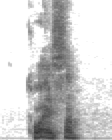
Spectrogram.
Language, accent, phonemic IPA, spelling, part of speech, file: French, Canada, /kʁwa.sɑ̃/, croissants, noun / adjective, LL-Q150 (fra)-croissants.wav
- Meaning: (noun) plural of croissant; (adjective) masculine plural of croissant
